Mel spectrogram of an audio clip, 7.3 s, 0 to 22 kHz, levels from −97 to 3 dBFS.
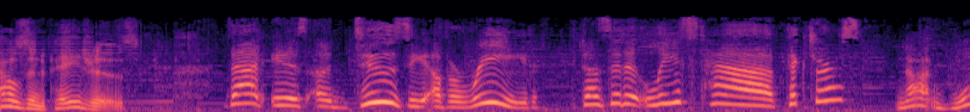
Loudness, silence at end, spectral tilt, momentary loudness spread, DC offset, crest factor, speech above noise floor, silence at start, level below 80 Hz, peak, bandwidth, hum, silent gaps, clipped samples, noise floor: -25 LUFS; 0 s; -5.5 dB/octave; 11 LU; under 0.1%; 16 dB; 24 dB; 0 s; -56 dBFS; -10 dBFS; 11.5 kHz; none; none; under 0.1%; -48 dBFS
